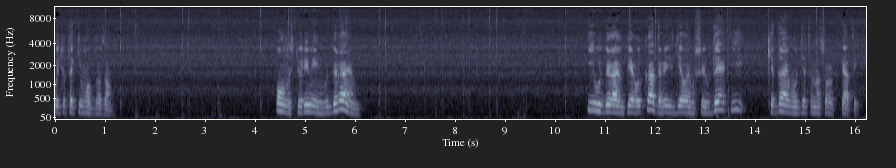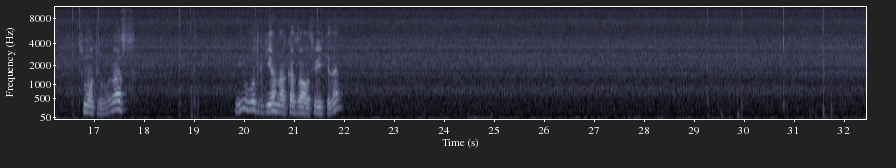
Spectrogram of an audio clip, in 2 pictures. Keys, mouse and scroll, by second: 1.1 middle click, 2.6 shift+click, 3.2 shift+middle click, 4.7 shift+click, 5.7 shift+click, 6.5 shift+click, 7.5 shift+click, 8.7 shift+click, 9.5 middle click, 11.6 click, 13.2 shift+d, 16.6 click, 17.1 click, 19.0-20.1 middle drag, 21.6-29.4 drag, 29.9-30.7 middle drag, 31.5 KP_1.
